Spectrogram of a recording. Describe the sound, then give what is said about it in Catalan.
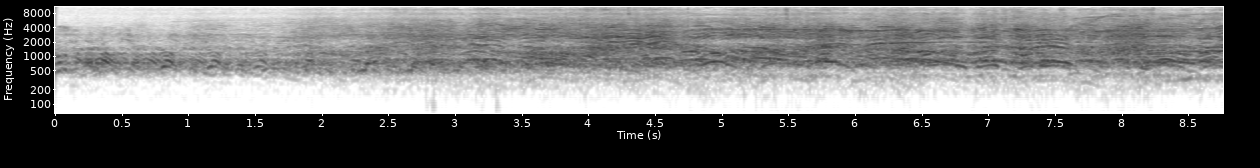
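A large crowd of protesting farmers and livestock breeders shouts and chants continuously, many voices overlapping into a dense, steady roar with no pauses throughout. “Els crits que sentiu són de les últimes manifestacions que pagesos i ramaders han protagonitzat arreu del país per protestar contra el menysteniment que, segons denuncien, continua arrossegant el sector,”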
